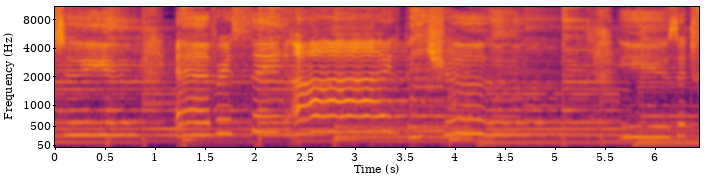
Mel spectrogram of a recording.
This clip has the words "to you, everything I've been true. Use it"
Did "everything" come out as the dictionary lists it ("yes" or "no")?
yes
